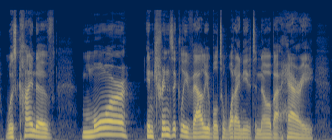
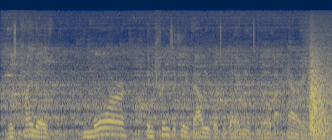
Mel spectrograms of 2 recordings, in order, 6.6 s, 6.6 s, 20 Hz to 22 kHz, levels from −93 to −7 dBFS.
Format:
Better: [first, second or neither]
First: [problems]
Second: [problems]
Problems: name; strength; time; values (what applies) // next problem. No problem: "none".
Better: first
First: none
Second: household noises; very loud; throughout; 1 dB above the speech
